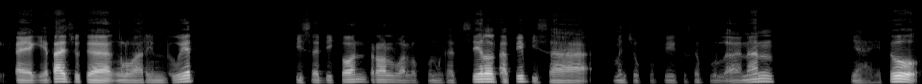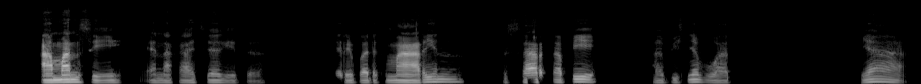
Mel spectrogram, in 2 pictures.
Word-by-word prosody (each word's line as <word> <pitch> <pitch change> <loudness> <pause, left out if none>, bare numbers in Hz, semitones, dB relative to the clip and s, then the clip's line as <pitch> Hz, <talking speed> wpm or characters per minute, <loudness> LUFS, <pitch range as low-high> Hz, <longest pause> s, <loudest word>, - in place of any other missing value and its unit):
kayak 95 -2 +3
kita 105 +6 +5 0.2
juga 105 -1 +2 0.2
ngeluarin 95 0 -6
duit 120 +9 +3 1.0
bisa 100 0 -10
dikontrol. 110 +2 -3
Walaupun 90 0 -13
kecil, 120 +8 +4
tapi 125 +6 -2
bisa 90 -3 -4 0.3
mencukupi 95 0 -18
ke - - -35
sebulanan, 95 +7 -5 0.8
ya, 85 -2 -15
itu 120 +7 +7 0.5
aman 110 +3 +4
sih, 95 0 -11 0.3
enak 90 0 -14
aja, 95 +1 -12
gitu. 85 -3 -20 0.8
Daripada 90 0 -10
kemarin, 110 +6 -3 0.4
besar 110 +1 -5
tapi 110 +2 -6 0.6
habisnya 90 +5 -13
buat 90 -3 -15 1.3
ya 115 -4 -10
95 Hz, 90 wpm, -24 LUFS, 90-110 Hz, 1.3 s, itu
